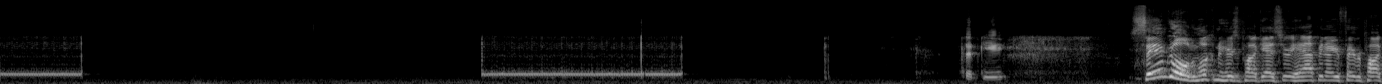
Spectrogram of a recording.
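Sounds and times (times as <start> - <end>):
ringback tone of an outgoing phone call: 0.0 - 0.9, 4.8 - 6.9
phone line click: 6.2 - 6.8
speech: 9.7 - 10.3, 11.3 - 13.8.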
